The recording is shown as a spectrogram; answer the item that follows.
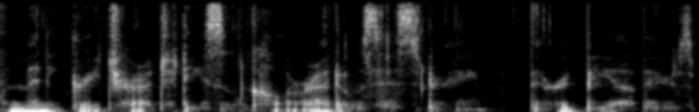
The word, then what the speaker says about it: Colorado: It's Colorado. Okay. Don't say Colorado. Don't do it. It's Colorado.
